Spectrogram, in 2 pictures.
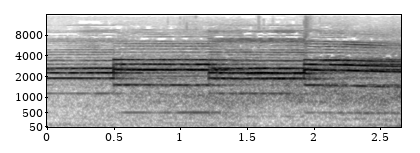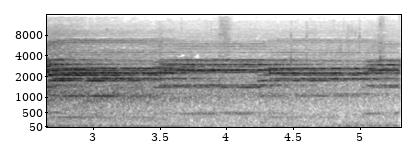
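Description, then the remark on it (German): An emergency vehicle siren wails loudly in alternating high and low tones, stepping back and forth every half second or so, with road traffic rumbling underneath and the siren fading slightly toward the end. “Und weil ich natürlich auch immer emotional damit verbunden bin, ist es gerade irgendein Notfall.”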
